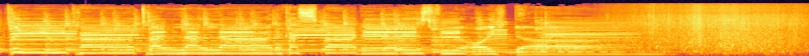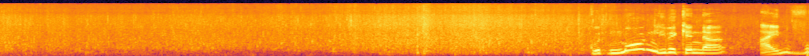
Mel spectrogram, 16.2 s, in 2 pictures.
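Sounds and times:
speech: 0.8 - 6.2, 14.0 - 16.1
water around a canoe paddling on the Alster river: 5.8 - 16.1.

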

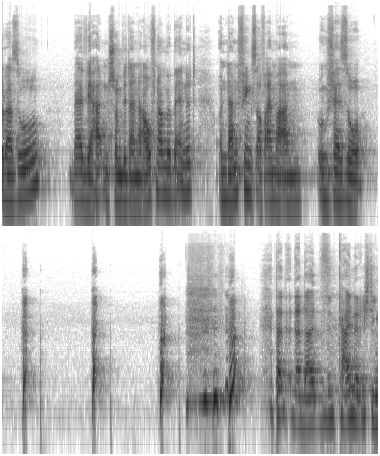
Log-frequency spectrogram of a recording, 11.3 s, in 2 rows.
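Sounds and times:
speech: 0.0 - 6.1, 9.8 - 11.2
hard hiccups: 5.9 - 8.4
laughter: 8.4 - 9.8.

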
